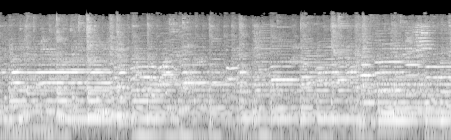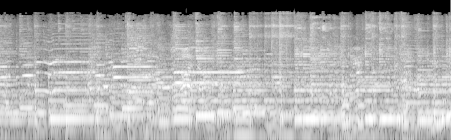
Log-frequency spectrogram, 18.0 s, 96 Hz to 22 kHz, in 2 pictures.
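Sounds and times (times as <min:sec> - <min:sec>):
bass: 0:00.0 - 0:18.0
harmonica solo: 0:00.0 - 0:18.0
strummed acoustic guitars: 0:00.0 - 0:18.0.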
